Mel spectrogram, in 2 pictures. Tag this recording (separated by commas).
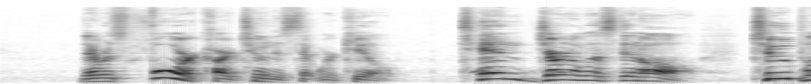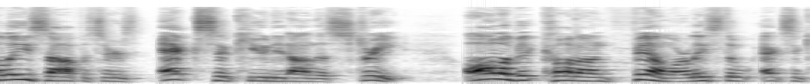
Speech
